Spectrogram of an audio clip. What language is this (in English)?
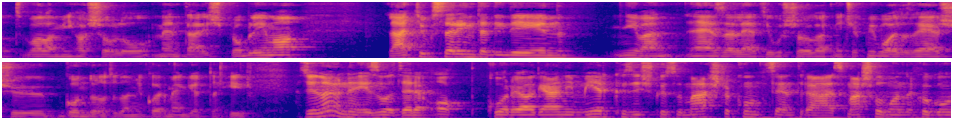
Hungarian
